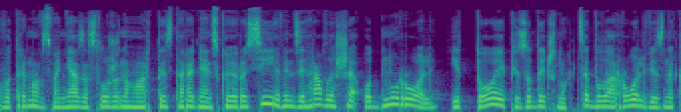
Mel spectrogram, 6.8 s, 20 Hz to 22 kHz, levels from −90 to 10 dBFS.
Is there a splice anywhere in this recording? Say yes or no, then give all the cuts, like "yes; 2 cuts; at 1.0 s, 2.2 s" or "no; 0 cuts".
yes; 1 cut; at 2.7 s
